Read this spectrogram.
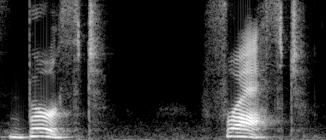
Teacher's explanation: ed sounds like a T after the unvoiced sound, which is th.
